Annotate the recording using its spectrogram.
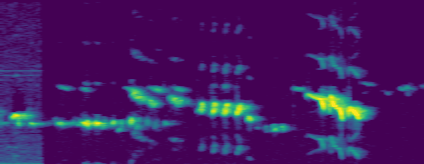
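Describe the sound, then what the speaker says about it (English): Birds chirp and tweet in a series of bright, quick calls, loud and close against complete silence, with short pauses between phrases. "Upon turning around, he notices several birds circling his sight"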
